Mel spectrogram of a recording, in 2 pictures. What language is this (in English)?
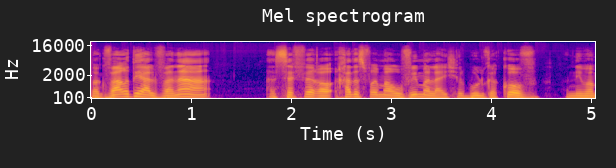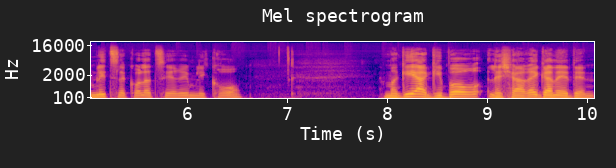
Hebrew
